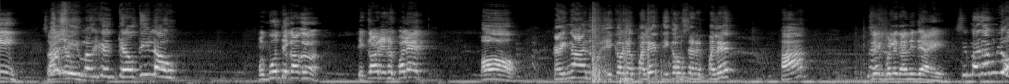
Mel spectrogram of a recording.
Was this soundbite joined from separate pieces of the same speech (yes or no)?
no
